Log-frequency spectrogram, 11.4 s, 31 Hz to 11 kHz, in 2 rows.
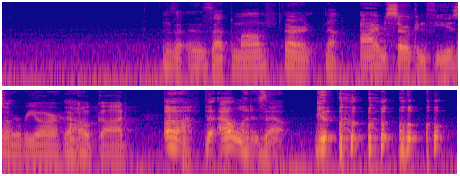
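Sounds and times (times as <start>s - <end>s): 
speech: 2.0s - 10.9s
harsh coughs: 9.6s - 11.3s.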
